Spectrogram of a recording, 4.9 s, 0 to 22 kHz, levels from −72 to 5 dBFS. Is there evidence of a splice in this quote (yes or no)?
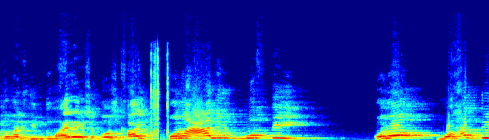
yes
